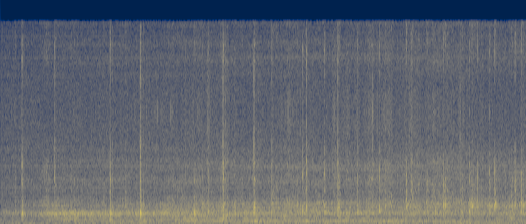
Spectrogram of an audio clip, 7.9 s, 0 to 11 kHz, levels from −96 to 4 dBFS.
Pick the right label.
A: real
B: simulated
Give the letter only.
A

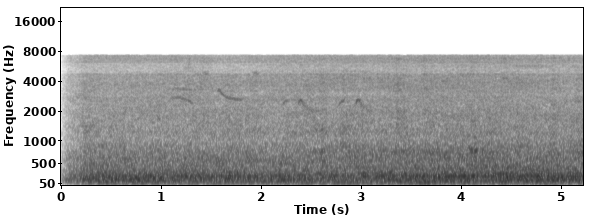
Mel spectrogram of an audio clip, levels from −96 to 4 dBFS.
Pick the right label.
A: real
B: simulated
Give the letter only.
B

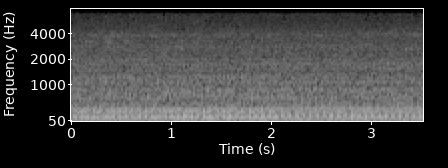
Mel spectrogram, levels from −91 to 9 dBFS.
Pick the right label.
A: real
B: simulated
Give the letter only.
A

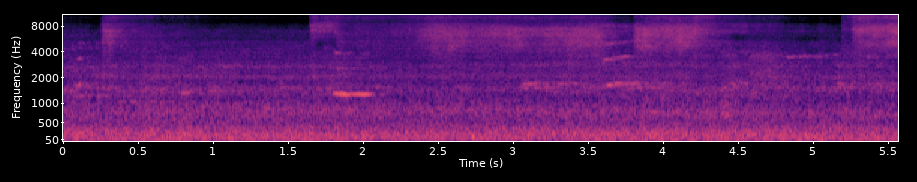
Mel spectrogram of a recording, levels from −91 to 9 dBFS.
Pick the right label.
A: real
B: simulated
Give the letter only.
B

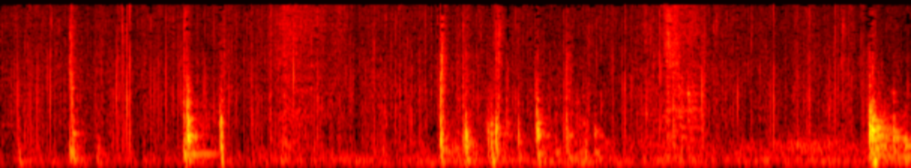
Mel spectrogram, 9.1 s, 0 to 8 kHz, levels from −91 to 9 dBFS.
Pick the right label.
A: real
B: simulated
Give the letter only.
A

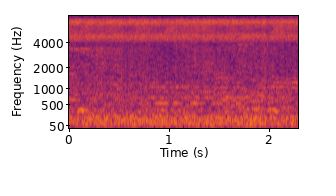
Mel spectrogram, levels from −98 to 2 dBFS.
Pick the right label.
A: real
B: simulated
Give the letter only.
A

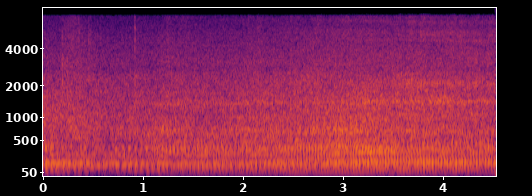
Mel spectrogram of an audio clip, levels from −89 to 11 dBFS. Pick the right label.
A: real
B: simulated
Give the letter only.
A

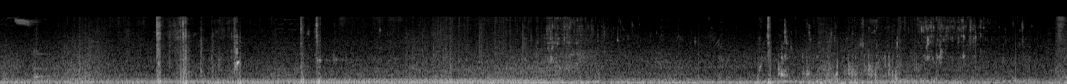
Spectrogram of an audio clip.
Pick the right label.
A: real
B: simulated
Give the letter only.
A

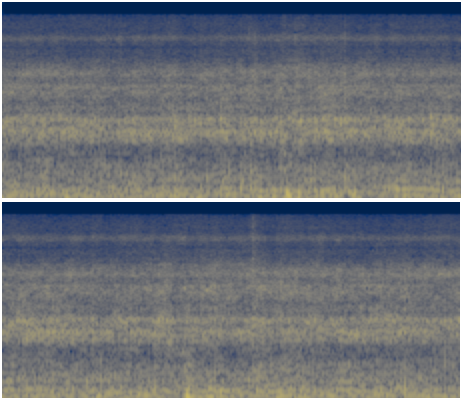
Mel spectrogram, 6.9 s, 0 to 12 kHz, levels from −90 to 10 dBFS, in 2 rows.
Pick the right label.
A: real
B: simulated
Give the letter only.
B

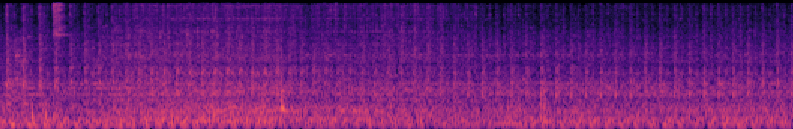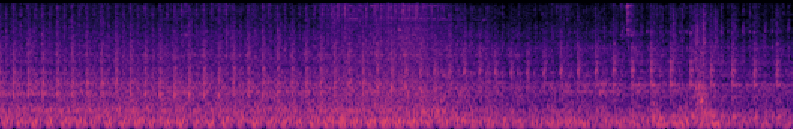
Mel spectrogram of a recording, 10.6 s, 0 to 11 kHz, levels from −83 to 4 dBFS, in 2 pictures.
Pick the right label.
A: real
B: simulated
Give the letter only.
A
